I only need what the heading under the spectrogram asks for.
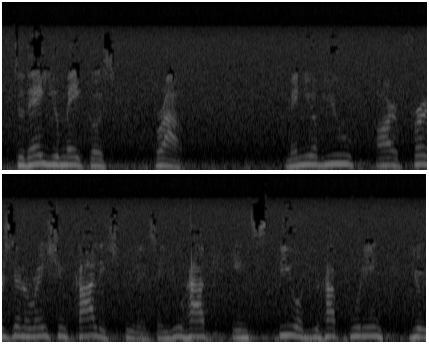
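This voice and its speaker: A man's voice: high-pitched, dark tone. A man from Honduras giving an earnest commencement speech with repeated emphatic phrases. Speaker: commencement speaker. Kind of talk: graduation speech. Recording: dull lo-fi with faint hiss.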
